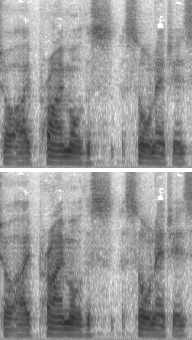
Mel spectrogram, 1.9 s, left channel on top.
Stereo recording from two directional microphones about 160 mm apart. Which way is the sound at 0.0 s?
5° right (ahead or behind).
